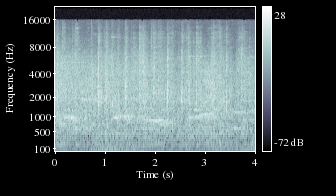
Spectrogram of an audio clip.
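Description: Flatbed warehouse trolley rolling fast over a concrete floor: a steady rattling rumble from its casters, with a faint wavering whine.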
